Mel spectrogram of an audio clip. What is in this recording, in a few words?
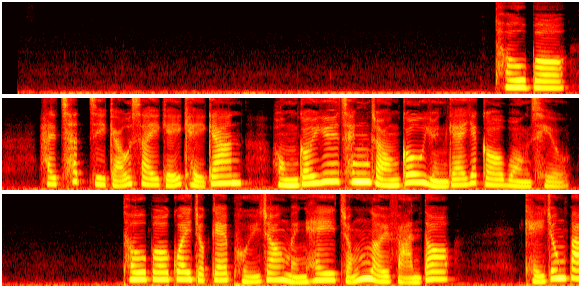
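Cantonese, audio guide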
